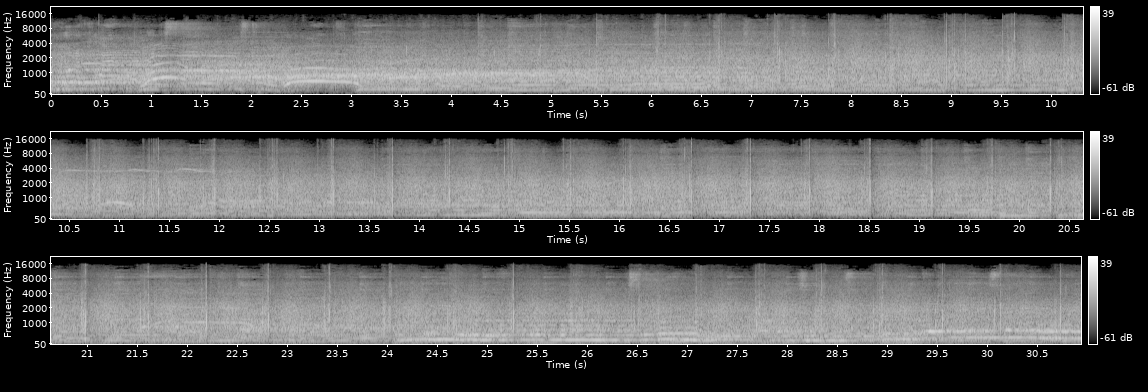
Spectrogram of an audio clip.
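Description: Acoustic guitar strummed in a steady rhythm, opening a live song, with an arena crowd cheering and whooping during the first few seconds.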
